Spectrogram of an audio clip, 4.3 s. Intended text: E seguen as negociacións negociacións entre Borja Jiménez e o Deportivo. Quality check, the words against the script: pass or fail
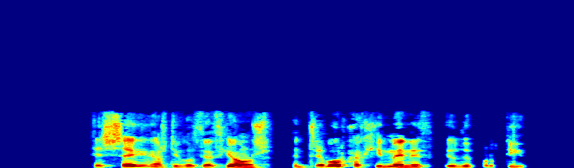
fail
